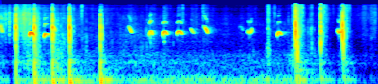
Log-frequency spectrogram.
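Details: Baby chickens about four and a half weeks old, recorded close by on a phone, give short chirping peeps around a steady mid-high pitch, several in quick runs, mixed with sharp clicks and tapping knocks.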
